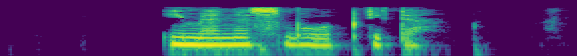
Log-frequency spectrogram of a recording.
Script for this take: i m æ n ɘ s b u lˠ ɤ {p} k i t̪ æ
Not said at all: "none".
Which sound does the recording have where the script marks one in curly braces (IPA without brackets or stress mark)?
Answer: p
